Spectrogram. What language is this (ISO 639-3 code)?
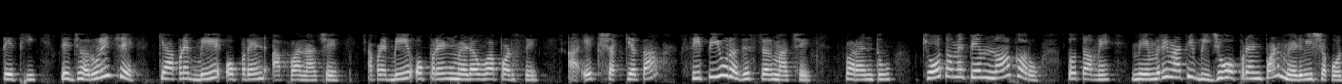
guj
